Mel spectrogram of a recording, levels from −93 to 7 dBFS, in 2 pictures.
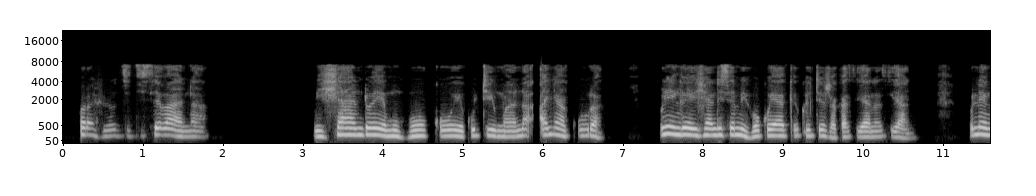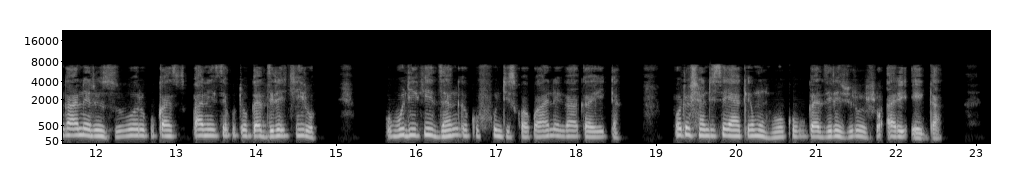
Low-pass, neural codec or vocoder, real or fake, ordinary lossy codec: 7.2 kHz; codec, 16 kHz, 16 kbps, FunCodec, trained on LibriTTS, 50 frames a second; fake; AAC, 48 kbps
